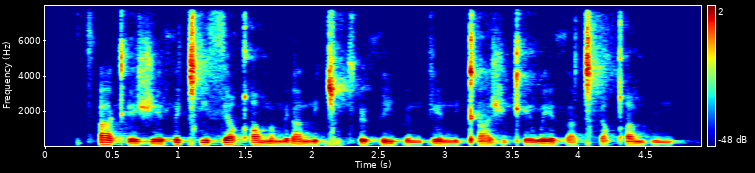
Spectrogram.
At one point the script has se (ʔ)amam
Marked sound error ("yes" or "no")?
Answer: yes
